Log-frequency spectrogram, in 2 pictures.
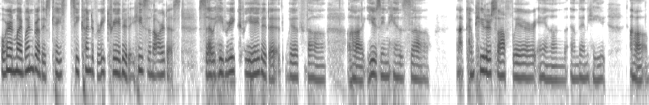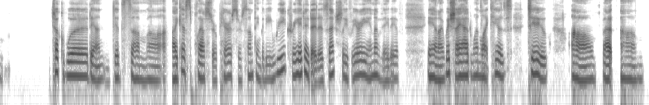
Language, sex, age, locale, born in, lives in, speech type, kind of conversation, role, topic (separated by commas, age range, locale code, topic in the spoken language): English, female, 70-74, en-US, United States, United States, conversation, unstructured, none, Which childhood memory still makes you smile today, and what makes it so special to you?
